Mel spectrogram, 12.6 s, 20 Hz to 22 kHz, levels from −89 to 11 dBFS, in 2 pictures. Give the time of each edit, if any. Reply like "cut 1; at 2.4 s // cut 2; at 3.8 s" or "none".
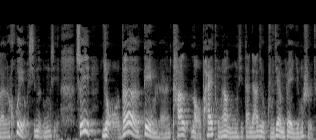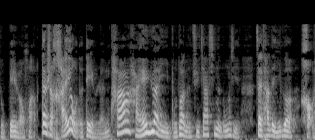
none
